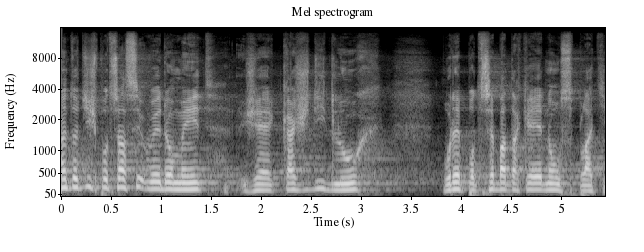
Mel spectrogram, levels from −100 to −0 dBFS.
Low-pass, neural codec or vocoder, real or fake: 14.4 kHz; none; real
